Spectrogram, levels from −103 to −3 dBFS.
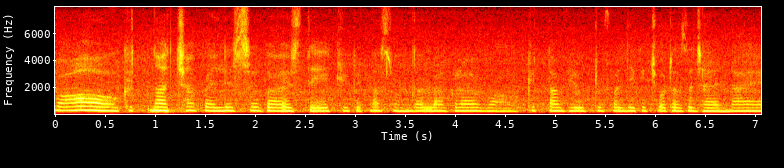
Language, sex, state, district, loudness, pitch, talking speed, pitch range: Hindi, female, Punjab, Kapurthala, -18 LUFS, 250 Hz, 170 wpm, 240-260 Hz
